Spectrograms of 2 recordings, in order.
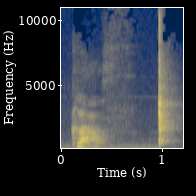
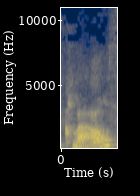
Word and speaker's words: Klaus: ever talk about Netflix this new Christmas movie Klaus no they're not attached why aren't they attached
